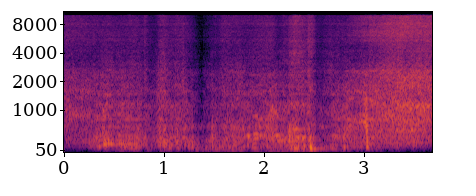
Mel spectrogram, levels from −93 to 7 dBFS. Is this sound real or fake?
fake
